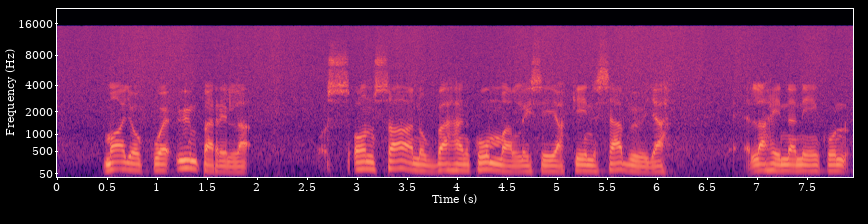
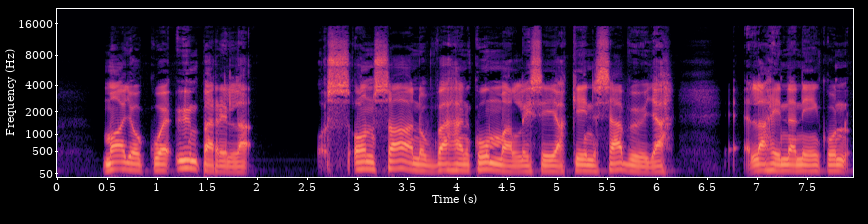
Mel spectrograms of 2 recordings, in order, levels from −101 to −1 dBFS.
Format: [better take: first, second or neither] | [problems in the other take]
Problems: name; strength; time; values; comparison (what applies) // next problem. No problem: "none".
second | hiss; loud; throughout; 6 dB below the speech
